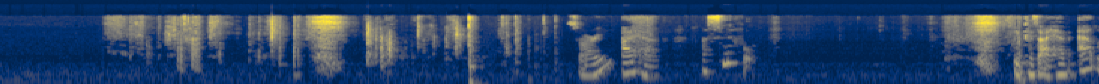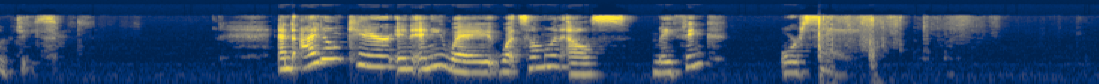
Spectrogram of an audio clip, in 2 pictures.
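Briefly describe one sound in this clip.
A woman reads aloud and talks calmly, close to a microphone.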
